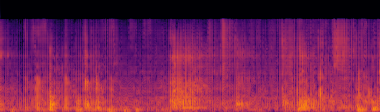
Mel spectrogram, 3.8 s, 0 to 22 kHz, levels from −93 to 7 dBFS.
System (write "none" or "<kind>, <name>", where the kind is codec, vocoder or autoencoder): vocoder, BigVGAN v2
